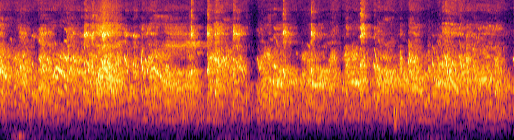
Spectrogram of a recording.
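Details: Crows calling in nature, a crowded chorus of harsh, nasal squawks with a few sharper, louder caws standing out through the stretch.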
